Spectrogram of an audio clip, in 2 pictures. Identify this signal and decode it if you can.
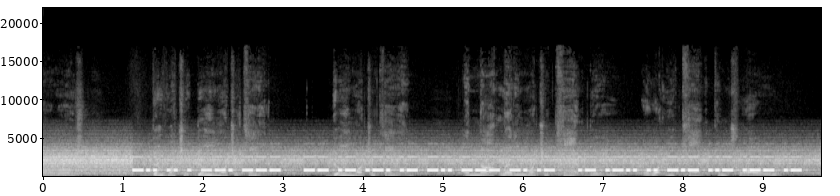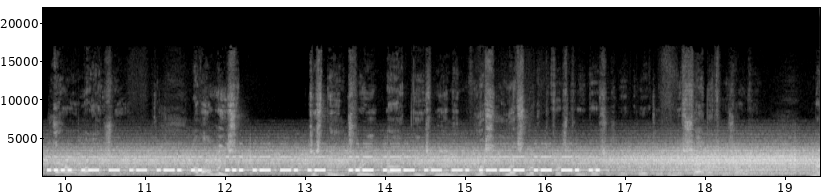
Morse code, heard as a keyed tone, machine-sent, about 28 wpm, 860 Hz, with radio static, room echo and speech in English. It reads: DIEGO MARADONA ALIKUWA HATARI SANA UWANJANI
